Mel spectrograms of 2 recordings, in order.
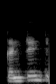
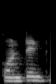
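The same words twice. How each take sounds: First: "Content" as kun-TENT; stress on second syllable. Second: "Content" as KON-tent; stress on first syllable. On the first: Teacher explaining the satisfied meaning, "Content" stressed kun-TENT. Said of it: "Content means satisfied". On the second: Teacher explaining the social media meaning, "Content" stressed KON-tent. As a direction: stress the start of "Content", the noun. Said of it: "the way you pronounce it". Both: Shown as a demonstration.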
